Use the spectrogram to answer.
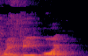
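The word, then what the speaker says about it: Wm. B. Hoyt: william b hoyt but because he signs it w m b hoyt it's pronounced wing b hoyt so a beautiful painting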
